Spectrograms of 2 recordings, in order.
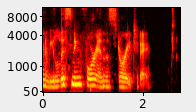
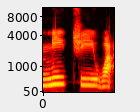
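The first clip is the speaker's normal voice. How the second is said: "konnichiwa" slowly split as kon-ni-chi-wa; four measured beats on "konnichiwa"; syllable by syllable; slower than usual. Shown as a demonstration. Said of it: "I heard four syllables".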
